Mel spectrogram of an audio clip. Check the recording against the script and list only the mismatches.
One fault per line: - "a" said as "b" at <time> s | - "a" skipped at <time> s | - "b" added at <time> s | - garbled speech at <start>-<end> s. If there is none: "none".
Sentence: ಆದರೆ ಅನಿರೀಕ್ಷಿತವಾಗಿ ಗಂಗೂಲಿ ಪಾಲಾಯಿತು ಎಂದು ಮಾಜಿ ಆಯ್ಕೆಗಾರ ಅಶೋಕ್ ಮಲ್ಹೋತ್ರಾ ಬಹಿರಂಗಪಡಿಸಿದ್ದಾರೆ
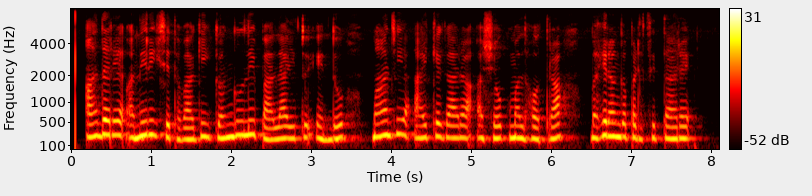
none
